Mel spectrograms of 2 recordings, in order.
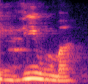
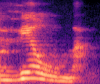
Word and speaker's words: Velma: Só que aqui tem um Lzinho, e tem que lembrar que o L no inglês é um L bem pronunciado, porque no português o nosso L tem som de U, não é? Por isso que eles me chamam de Vilma. Mas em inglês ele me chama de Velma, ok?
